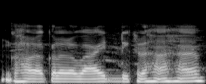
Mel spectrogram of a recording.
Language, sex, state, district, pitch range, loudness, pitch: Hindi, male, Bihar, Patna, 130-140 Hz, -12 LUFS, 135 Hz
